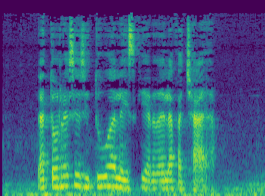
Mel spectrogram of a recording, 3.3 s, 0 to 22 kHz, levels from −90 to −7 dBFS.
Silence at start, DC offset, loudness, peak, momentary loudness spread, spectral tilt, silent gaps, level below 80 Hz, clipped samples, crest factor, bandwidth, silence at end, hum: 0.05 s; under 0.1%; -16 LUFS; 0 dBFS; 14 LU; -3.5 dB/octave; none; -32 dBFS; under 0.1%; 18 dB; 17 kHz; 0 s; none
